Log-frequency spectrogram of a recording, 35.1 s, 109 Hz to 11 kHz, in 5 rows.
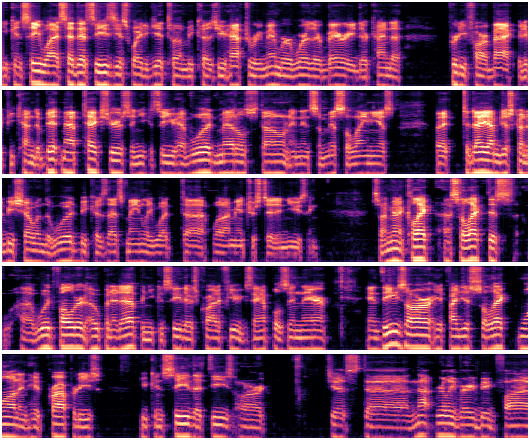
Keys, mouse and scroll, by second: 6.0 click, 6.2 click, 18.4 click, 18.6 click, 27.0 right click, 28.7 click.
